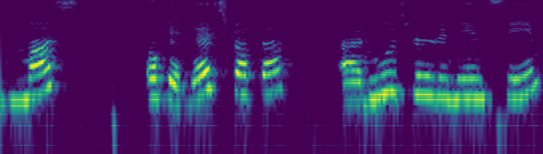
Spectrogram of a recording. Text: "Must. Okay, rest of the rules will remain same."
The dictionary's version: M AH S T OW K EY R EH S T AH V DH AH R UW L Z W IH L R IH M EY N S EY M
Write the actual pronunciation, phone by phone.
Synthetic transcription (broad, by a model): M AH S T OW K EY L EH S T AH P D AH R UW L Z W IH L R IH M EY N S EY M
